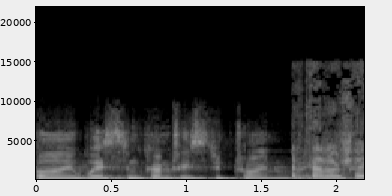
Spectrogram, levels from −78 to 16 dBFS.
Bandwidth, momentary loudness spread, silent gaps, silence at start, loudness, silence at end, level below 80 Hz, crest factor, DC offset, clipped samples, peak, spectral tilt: 15.5 kHz; 5 LU; none; 0 s; -25 LUFS; 0 s; -54 dBFS; 16 dB; under 0.1%; under 0.1%; -8 dBFS; -5 dB/octave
